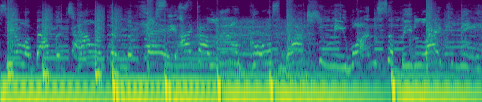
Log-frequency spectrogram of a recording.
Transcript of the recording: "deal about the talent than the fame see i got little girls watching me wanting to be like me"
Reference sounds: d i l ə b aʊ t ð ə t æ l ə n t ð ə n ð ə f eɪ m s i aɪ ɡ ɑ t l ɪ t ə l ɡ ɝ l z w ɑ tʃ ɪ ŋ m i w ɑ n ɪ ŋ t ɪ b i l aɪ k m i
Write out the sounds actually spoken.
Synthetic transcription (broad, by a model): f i l ə b aʊ t ð ə t æ l ə n t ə n ð ə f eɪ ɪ aɪ ɡ ɑ t l ɪ t l ɡ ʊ l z w ɑ tʃ ɪ ŋ m i w ɑ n ɪ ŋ t ɪ b i l aɪ k m i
